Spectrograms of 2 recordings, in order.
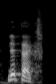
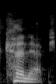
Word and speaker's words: Knipex: happy with them uh nipex or Kip it's Kip you're supposed to pronounce the k is it a corexy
